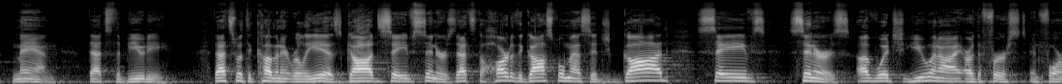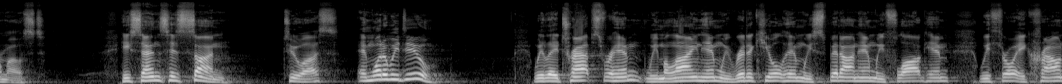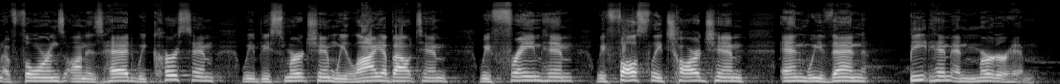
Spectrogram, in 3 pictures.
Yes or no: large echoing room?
yes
